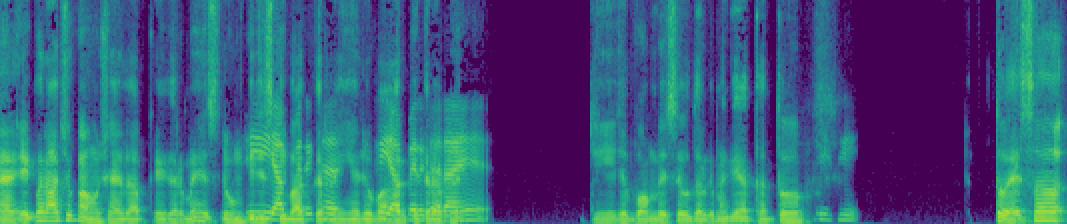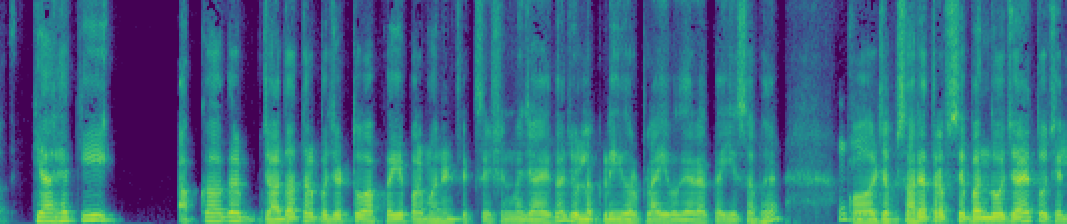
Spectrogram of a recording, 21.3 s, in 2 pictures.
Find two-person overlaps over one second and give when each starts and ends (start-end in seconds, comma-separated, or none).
2.2-4.6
